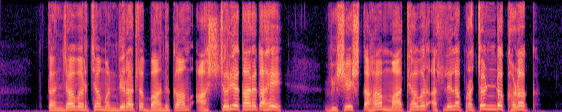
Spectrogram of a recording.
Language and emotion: Marathi, surprised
